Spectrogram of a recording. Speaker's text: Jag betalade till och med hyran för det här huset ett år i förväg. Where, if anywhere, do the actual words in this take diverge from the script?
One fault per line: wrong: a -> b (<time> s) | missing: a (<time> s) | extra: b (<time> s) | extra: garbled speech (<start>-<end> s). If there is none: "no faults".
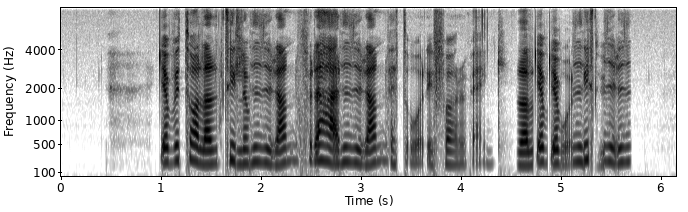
missing: med (1.9 s)
wrong: huset -> hyran (2.7 s)
extra: garbled speech (4.6-5.7 s)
